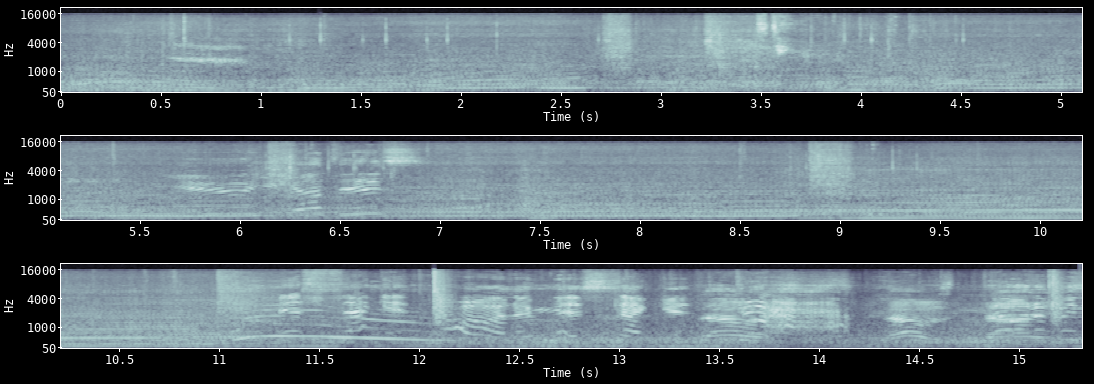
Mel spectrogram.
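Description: A car engine roars and revs up and down through the gears.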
